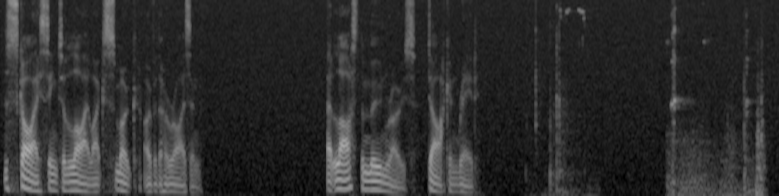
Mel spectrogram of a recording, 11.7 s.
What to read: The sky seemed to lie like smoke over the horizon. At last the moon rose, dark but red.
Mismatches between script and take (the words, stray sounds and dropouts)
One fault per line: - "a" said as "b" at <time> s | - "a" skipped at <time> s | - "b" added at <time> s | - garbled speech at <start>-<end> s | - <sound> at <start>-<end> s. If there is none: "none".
- "but" said as "and" at 6.7 s
- squeak at 7.9-9.0 s
- squeak at 10.0-11.5 s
